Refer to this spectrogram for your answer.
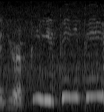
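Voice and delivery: high, held beep over swear words; imitated censor bleep. Censoring the bad words hurled at mom, imitated bleep. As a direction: bleep out the insult with a high-pitched "pee". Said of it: "just bad words here".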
